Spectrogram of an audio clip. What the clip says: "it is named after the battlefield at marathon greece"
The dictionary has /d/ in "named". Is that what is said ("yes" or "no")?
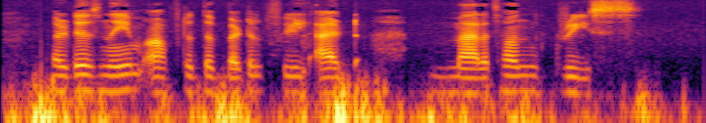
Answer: no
